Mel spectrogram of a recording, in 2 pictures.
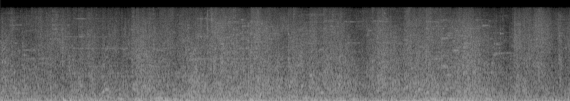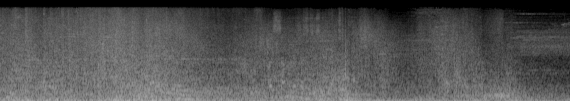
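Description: Game spell effects crackle, clash and explode in a busy battle.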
